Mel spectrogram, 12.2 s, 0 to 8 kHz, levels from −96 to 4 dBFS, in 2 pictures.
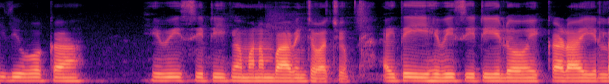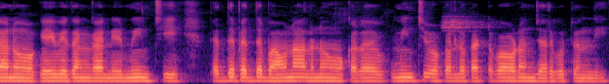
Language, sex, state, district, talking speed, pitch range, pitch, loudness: Telugu, male, Telangana, Karimnagar, 120 wpm, 120-125 Hz, 120 Hz, -20 LUFS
